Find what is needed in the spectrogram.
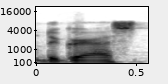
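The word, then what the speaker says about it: deGrasse: most likely character huh he butchered his name it's Neil degrass it's just Neil degrass Tyson well he's he's cool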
